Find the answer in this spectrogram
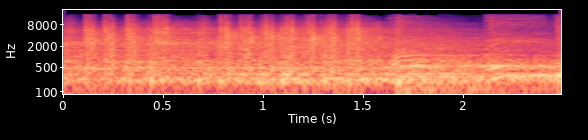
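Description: Music for a skating programme playing, with a fast run of percussive strikes, many to the second, over held tones.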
